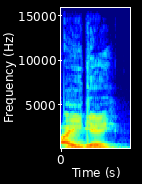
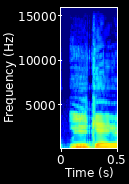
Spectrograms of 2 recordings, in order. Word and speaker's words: Ige: Is it Dan Ige? It's Ige. Ige, I think. We're rolling with Ige. So if we all say Ige, we'll sound right.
